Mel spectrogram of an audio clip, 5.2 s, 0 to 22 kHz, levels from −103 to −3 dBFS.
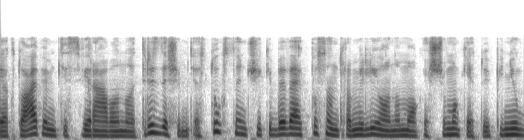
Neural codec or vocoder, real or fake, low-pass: none; real; 7.2 kHz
